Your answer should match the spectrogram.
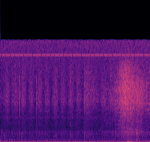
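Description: White coloured pencil scratching on paper in quick, even strokes, over a steady low hum.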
